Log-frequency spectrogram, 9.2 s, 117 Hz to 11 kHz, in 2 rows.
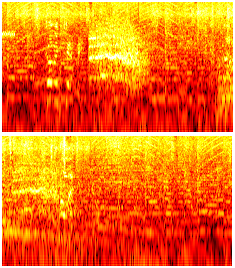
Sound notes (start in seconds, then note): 1.7 angry trumpet; 4.1 roar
